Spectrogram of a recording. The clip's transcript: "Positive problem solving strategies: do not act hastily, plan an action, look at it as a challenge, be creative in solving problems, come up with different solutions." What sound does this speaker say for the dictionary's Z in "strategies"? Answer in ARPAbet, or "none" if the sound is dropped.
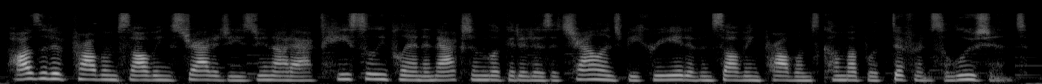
Z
